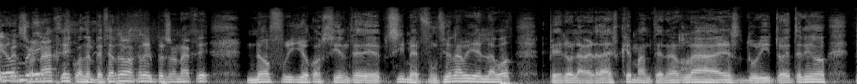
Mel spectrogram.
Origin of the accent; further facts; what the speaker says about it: Andalusia, Spain; yo soy de Andalucía y podría decir que la Feria de Málaga, que es maravillosa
